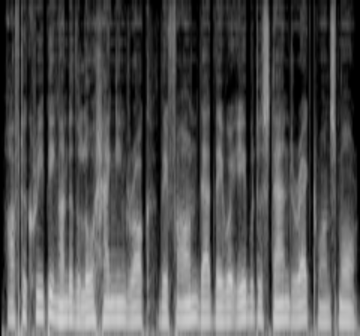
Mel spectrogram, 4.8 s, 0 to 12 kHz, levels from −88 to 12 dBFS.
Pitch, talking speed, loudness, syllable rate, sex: 115 Hz, 225 wpm, -15 LUFS, 5.5 syllables/s, male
